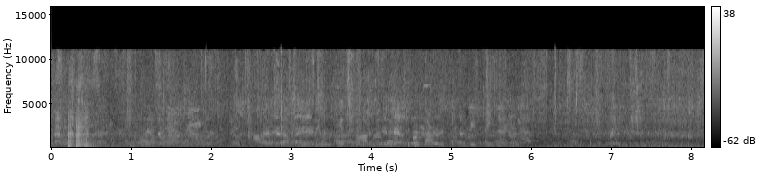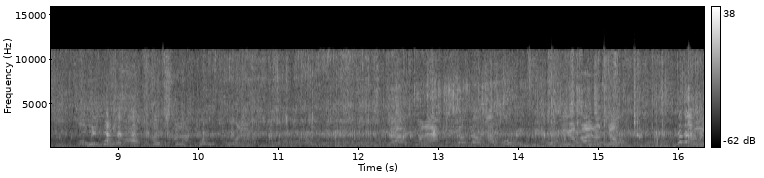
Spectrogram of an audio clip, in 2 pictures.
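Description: Men and women call out and talk outdoors on an open field.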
